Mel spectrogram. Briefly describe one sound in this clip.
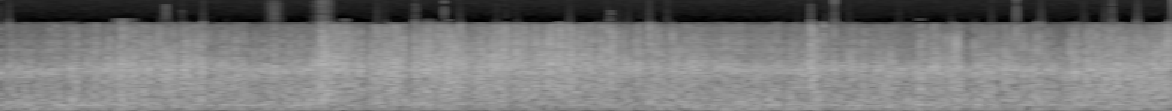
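Wind rumbles against the car's front.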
